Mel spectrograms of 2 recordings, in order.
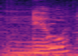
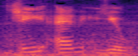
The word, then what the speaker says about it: gnu: Now, you'll sometimes hear them referred to as gnu. That's spelled G-N-U. And that refers to the low grunting noise that they make. So, kind of like how a cow goes moo, a white-bearded wildebeest will go gnu.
